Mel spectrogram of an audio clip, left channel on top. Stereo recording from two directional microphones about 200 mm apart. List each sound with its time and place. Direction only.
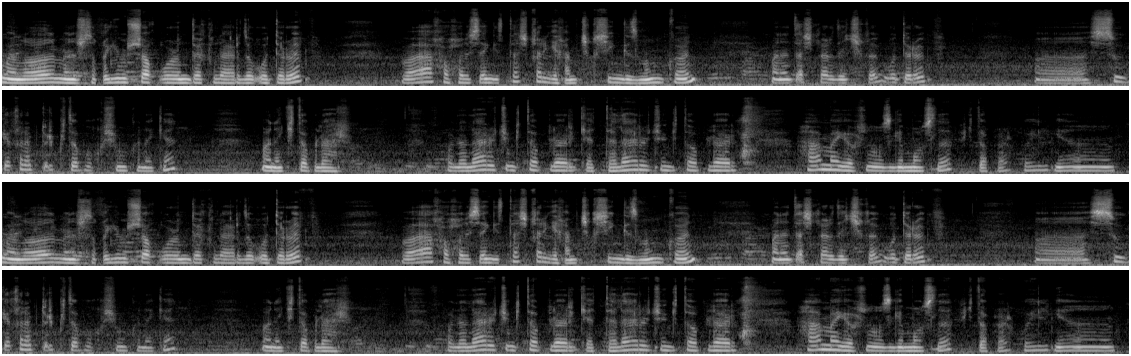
0.0 s speech: 25° left (ahead or behind); by 9.3 s 5° left (ahead or behind)
10.3 s speech: 10° left (ahead or behind)
11.9 s speech: 25° left (ahead or behind)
